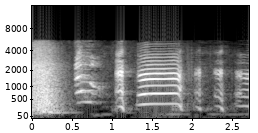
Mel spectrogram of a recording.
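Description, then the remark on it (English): A single sharp gunshot fired at a coyote cracks out and fades over half a second, followed by several short, pitched vocal cries in an uneven series. “I winged him all right. Yes, sir, I winged him good and proper.”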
